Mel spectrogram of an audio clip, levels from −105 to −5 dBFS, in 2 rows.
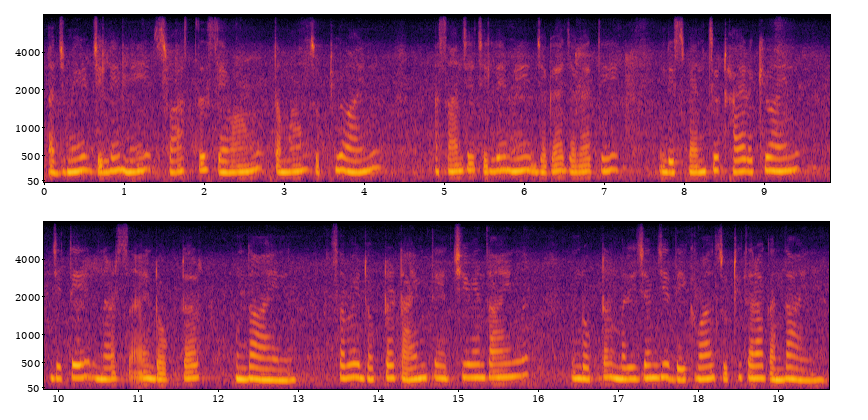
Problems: constant background noise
